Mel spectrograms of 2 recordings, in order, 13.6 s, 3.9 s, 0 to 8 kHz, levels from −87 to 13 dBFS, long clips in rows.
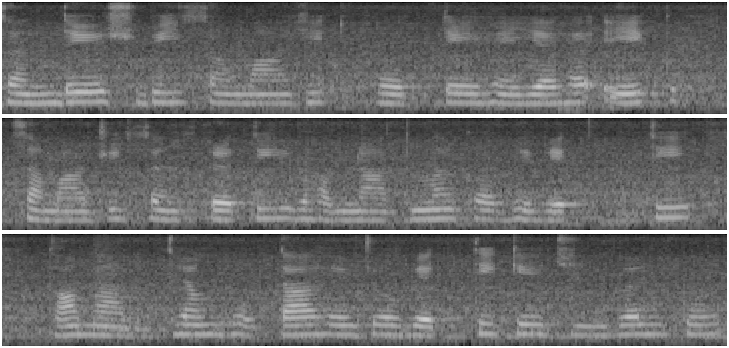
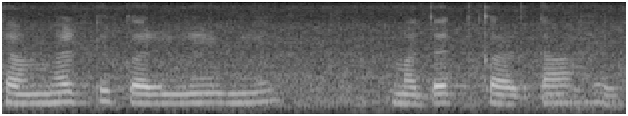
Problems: background sounds at intervals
